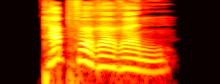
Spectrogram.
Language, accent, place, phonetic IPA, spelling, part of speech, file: German, Germany, Berlin, [ˈtap͡fəʁəʁən], tapfereren, adjective, De-tapfereren.ogg
- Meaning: inflection of tapfer: 1. strong genitive masculine/neuter singular comparative degree 2. weak/mixed genitive/dative all-gender singular comparative degree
